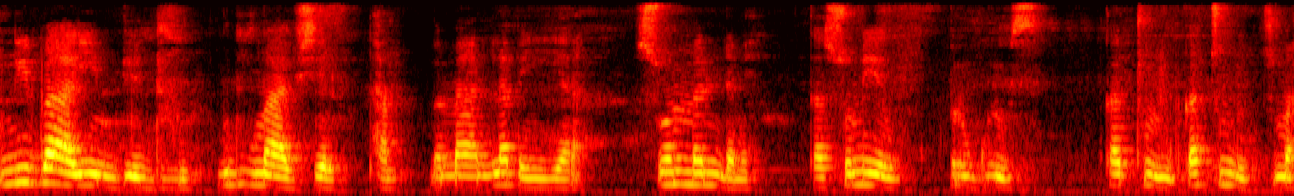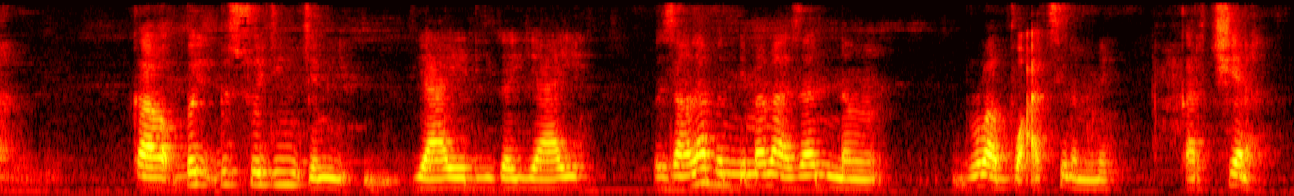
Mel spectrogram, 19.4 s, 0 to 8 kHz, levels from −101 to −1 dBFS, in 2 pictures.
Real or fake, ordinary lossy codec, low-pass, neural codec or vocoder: real; AAC, 48 kbps; 7.2 kHz; none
